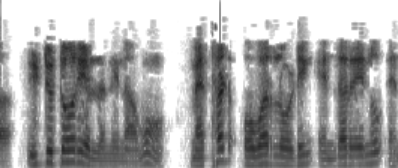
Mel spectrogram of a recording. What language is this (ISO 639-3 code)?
kan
